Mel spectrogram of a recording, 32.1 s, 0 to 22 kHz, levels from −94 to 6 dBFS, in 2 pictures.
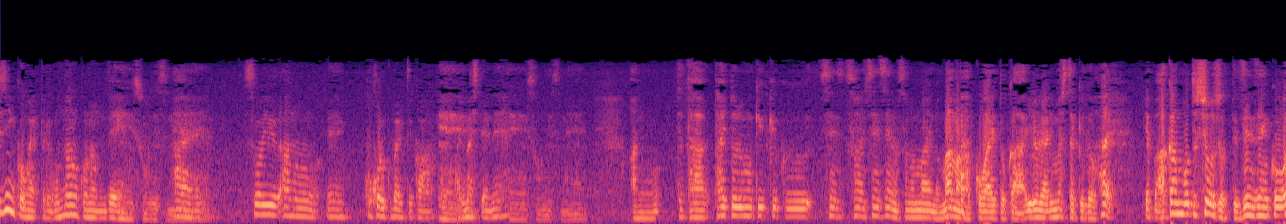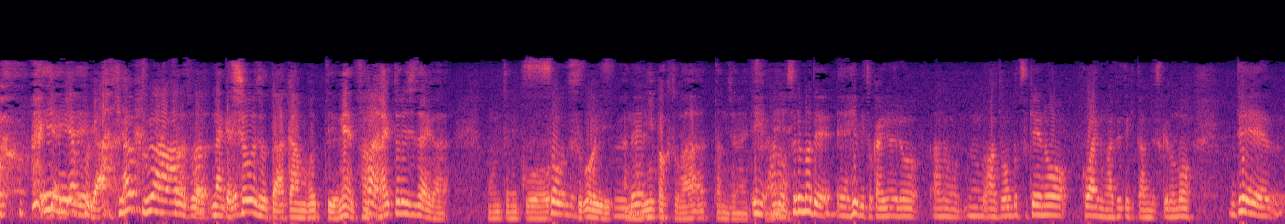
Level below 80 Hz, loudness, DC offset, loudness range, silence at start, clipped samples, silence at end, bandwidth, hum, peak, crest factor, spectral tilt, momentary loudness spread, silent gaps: -48 dBFS; -15 LUFS; under 0.1%; 9 LU; 0 s; under 0.1%; 0 s; 7.8 kHz; none; -2 dBFS; 14 dB; -6 dB/octave; 14 LU; none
